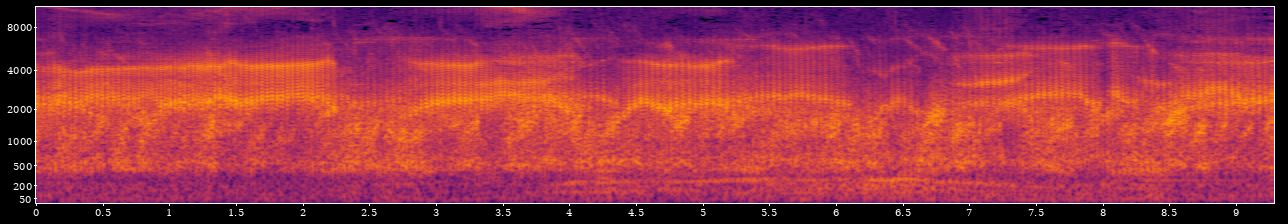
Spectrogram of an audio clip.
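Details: Frog chorus in the water: many overlapping rapid croaking trills, dense and unbroken, with higher pulsed calls layered above throughout.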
